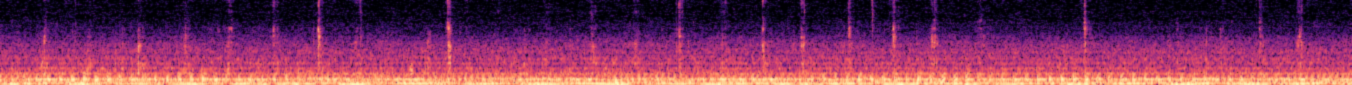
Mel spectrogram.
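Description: Eating by hand: irregular small clicks and smacks of chewing and of fingers picking rice off a plastic plate, over a steady low hum.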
